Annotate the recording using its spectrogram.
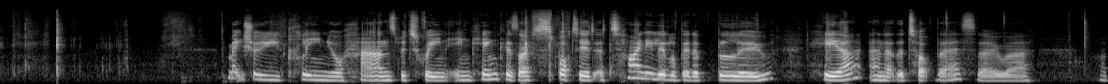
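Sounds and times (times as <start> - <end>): paper rustle: 0.0 - 3.2.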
